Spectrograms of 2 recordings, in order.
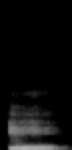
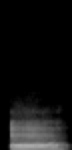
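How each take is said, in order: First: The vowel is said as its long letter name. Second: The vowel is said as a short sound. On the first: "The long vowel sounds are exactly the original sound of the letter" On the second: "But the short vowel sounds are"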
